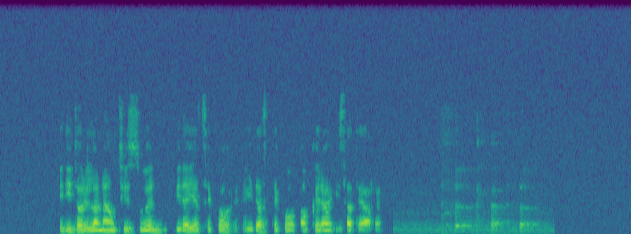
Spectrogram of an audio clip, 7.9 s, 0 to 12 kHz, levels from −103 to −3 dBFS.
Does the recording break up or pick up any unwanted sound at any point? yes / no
yes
